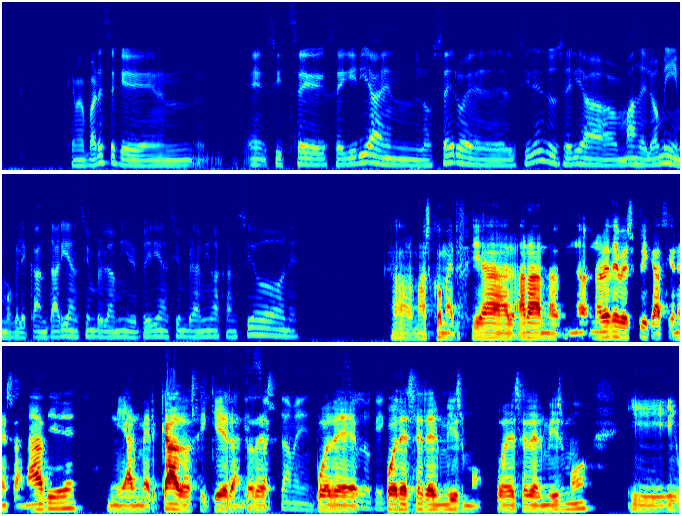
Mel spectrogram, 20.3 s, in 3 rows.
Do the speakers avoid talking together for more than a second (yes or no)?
no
